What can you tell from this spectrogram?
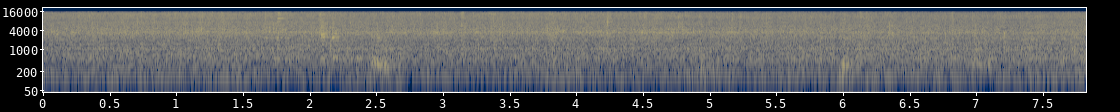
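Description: Raw chicken pieces sizzling steadily in hot oil in a clay pot.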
